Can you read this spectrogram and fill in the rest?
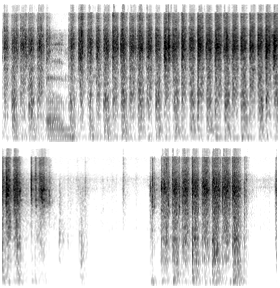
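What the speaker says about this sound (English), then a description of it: "So actually sanding it down is just a pain in the ass" Rapid rhythmic sanding strokes on a wooden skateboard, loud and close, a steady back-and-forth scrubbing that pauses briefly before resuming.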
